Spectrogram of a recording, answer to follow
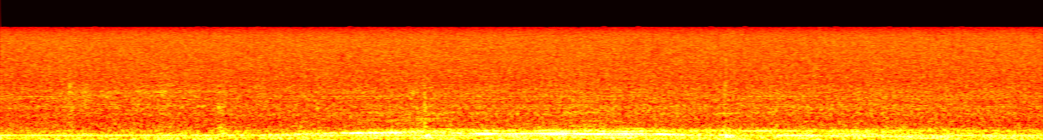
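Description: Steady low hum and hiss of background noise. A deeper rumble swells in the middle and fades again.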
